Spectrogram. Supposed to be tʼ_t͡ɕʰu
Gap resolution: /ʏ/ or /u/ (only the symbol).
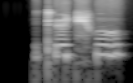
ʏ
